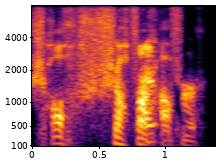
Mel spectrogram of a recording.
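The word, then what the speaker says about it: Schöfferhofer: Schafferhofer. I'm so bad at pronouncing That's a the name of that brewery.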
